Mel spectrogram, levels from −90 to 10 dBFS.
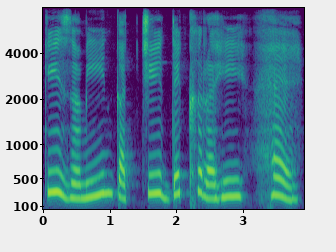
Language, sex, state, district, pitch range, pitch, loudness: Hindi, female, Madhya Pradesh, Bhopal, 215-285 Hz, 245 Hz, -13 LUFS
